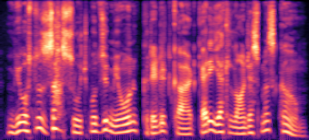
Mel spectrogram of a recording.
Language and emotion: Kashmiri, surprised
